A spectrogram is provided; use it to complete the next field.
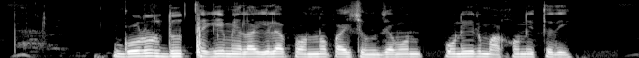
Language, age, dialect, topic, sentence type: Bengali, 18-24, Rajbangshi, agriculture, statement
